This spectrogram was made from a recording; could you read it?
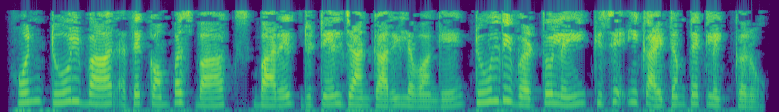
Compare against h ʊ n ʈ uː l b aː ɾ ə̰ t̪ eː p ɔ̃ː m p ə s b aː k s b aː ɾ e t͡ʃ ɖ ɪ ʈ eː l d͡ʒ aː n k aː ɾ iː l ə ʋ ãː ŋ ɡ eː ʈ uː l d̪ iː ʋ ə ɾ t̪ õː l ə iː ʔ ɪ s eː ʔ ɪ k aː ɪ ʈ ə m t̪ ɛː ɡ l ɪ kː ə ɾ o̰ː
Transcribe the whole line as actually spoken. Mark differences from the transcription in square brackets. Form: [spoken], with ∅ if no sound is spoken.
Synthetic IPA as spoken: h ʊ n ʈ uː l b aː ɾ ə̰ t̪ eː [k] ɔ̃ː m p ə s b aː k s b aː ɾ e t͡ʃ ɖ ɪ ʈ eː l d͡ʒ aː n k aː ɾ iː l ə ʋ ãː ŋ ɡ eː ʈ uː l d̪ iː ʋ ə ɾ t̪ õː l ə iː [k] ɪ s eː ʔ ɪ k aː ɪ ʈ ə m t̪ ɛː [k] l ɪ kː ə ɾ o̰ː

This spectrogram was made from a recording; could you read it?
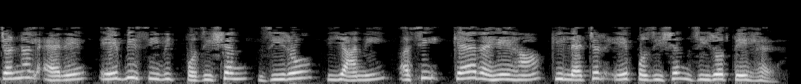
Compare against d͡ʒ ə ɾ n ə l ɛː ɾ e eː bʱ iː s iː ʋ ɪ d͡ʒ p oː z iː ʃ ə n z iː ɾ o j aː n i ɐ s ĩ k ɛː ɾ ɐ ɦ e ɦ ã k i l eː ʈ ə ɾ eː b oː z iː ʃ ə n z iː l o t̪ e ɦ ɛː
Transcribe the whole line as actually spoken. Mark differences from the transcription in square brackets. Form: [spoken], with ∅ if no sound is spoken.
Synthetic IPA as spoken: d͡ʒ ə ɾ n ə l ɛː ɾ e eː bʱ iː s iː ʋ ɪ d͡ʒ p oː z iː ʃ ə n z iː ɾ o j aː n i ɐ s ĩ k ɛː ɾ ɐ ɦ e ɦ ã k i l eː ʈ ə ɾ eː [p] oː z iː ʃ ə n z iː [ɾ] o t̪ e ɦ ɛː

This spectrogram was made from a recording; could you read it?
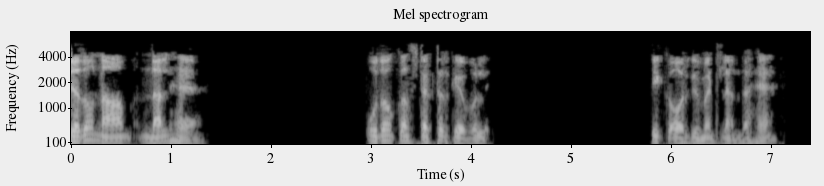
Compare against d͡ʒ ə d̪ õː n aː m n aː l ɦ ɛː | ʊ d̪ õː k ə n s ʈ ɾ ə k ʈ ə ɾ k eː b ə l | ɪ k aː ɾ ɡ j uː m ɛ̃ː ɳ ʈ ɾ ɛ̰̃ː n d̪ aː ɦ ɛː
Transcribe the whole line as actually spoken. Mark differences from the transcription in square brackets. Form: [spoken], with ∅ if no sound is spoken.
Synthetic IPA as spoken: d͡ʒ ə d̪ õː n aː m n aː l ɦ ɛː | ʊ d̪ õː k ə n s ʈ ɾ ə k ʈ ə ɾ k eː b ə l | ɪ k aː ɾ ɡ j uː m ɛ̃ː ɳ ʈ [l] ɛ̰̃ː n d̪ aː ɦ ɛː

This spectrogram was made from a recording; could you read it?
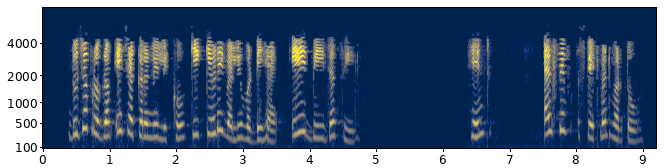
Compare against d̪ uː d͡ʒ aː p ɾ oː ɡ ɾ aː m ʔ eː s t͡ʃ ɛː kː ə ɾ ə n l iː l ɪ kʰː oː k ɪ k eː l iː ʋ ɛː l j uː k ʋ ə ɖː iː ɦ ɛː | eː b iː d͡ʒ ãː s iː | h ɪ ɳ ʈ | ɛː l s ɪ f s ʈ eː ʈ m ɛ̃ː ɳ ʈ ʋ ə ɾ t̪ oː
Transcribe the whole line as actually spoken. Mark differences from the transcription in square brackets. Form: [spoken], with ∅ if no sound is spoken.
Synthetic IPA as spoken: d̪ uː d͡ʒ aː p ɾ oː ɡ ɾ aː m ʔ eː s t͡ʃ ɛː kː ə ɾ ə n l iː l ɪ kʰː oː k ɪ k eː [ɽ] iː ʋ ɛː l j uː [∅] ʋ ə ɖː iː ɦ ɛː | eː b iː d͡ʒ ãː s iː | h ɪ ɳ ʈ | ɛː l s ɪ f s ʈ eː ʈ m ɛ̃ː ɳ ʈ ʋ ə ɾ t̪ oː

